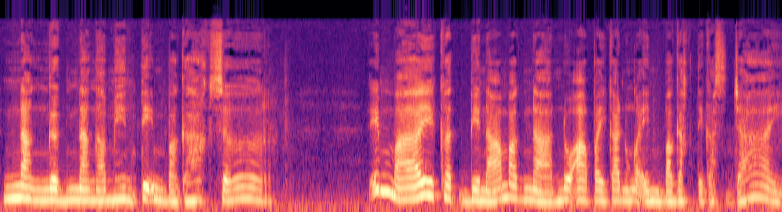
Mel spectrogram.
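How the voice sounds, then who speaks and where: A woman's voice: low voice, a little slow. A woman with an Ilocano accent playing a caring, deferential household nanny in an audio drama. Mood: earnest, deferential. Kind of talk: Ilocano radio drama acting.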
